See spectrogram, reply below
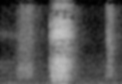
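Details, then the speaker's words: A single short, forceful burst of breath, most likely one cough, with faint breathing, from someone a little under the weather who is coughing on walking outside. "I walk outside I'm coughing my head off I'm a little under the"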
